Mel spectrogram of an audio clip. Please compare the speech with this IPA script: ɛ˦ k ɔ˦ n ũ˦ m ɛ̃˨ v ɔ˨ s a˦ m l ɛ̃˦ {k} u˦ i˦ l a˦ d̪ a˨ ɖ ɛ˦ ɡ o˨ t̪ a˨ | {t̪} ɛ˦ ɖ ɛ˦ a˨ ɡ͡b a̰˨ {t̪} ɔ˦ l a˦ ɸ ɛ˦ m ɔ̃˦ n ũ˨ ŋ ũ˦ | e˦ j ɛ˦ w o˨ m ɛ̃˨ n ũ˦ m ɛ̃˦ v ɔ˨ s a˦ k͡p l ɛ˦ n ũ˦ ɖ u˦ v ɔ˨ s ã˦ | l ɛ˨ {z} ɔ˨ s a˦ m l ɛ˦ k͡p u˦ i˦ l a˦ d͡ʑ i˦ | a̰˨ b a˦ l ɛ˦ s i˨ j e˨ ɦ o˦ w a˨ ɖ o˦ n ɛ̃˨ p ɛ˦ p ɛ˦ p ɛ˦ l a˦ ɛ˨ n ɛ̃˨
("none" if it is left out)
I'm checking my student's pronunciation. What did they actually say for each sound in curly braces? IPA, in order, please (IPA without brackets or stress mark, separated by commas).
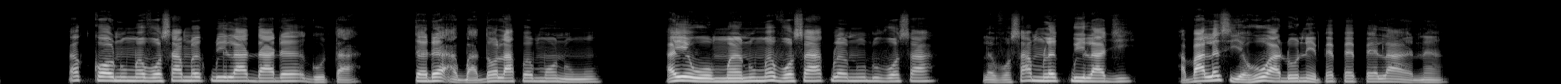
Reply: k͡p, t̪, d̪, v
